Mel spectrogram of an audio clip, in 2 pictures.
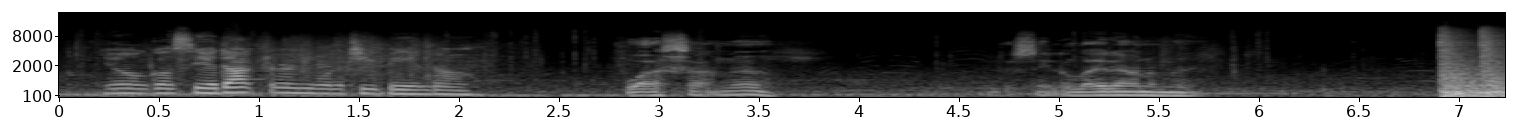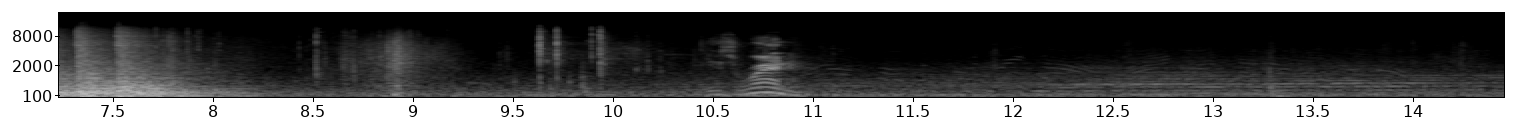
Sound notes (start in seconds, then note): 6.9 knocking; 9.6 gun cocking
